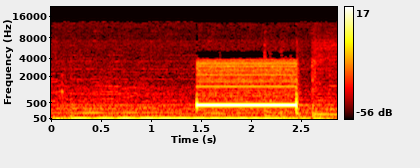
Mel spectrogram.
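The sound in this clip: Telephone call ringing on the line: one steady electronic ring tone lasting about a second, loud and alone over a faint background hum.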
